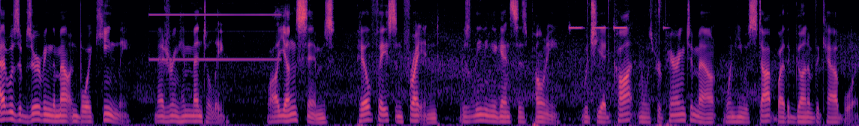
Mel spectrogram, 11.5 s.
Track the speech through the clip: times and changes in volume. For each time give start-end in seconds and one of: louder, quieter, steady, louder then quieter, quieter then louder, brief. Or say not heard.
0.0-11.4 steady.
